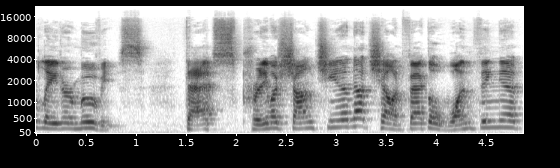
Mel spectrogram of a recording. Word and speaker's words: Shang-Chi: i hear it as shanghi makes far more sense given that there's always the long a in the asian cultures with their names and words and everything being that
